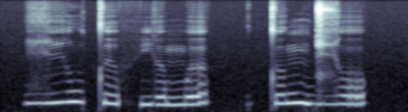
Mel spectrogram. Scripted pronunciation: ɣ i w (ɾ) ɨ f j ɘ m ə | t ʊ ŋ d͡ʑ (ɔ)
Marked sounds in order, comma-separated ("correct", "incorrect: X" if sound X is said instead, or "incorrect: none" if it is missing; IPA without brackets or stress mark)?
incorrect: t, incorrect: o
